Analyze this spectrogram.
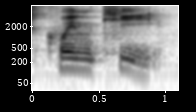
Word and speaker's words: quinque: and definitions either way according to pronunciation it's quinky quincy quinky e i don't get it i don't care it's a quinque it's a quinqui i'm good with it not gonna make a hard case sound if you wanted me to pronounce a k put a k there um all right so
